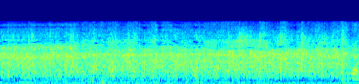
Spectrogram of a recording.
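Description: A large crowd claps and murmurs in a big echoing hall.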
